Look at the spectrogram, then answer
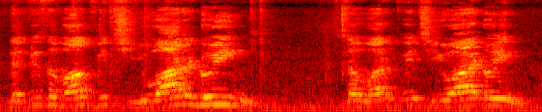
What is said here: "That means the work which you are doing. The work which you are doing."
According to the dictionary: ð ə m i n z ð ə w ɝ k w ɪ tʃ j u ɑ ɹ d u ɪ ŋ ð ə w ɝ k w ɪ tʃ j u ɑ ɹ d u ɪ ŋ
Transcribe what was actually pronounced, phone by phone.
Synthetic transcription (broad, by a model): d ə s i z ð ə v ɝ k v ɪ tʃ j u ɑ ɹ d u ɪ ŋ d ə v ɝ k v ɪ tʃ j u ɑ ɹ d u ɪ ŋ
